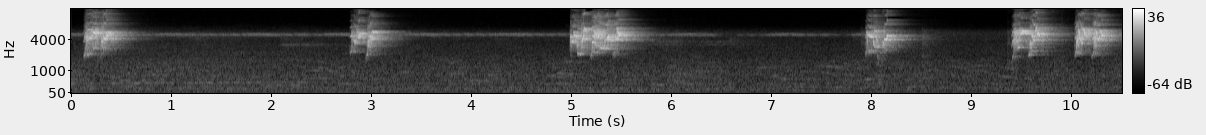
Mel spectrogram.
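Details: Lovebird lure call meant to draw a reply: short, shrill, high chirp bursts repeated at irregular intervals of about two to three seconds over a faint steady whine.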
